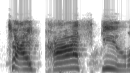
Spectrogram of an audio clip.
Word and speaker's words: Czajkowskyj: Czajkowskyj, like the composer.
